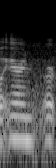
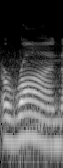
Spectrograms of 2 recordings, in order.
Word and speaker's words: Eran: great time so far to my left is Aaron who is an evangelist at perfecto Aaron sorry Iran I apologize for mispronouncing your name so how does it show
